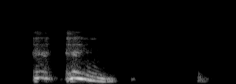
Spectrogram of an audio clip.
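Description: A person clearing their throat: a short two-part 'ahem' about half a second in.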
